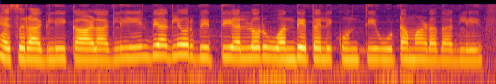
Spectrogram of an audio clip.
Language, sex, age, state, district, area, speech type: Kannada, female, 18-30, Karnataka, Bidar, urban, spontaneous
